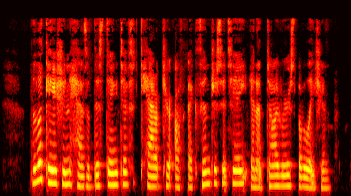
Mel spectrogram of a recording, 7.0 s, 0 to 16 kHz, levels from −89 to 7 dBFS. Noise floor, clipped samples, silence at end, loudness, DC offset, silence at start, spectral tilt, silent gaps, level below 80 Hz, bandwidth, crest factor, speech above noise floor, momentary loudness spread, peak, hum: -59 dBFS; under 0.1%; 0.45 s; -21 LUFS; under 0.1%; 0.65 s; -3.5 dB/octave; none; -70 dBFS; 11.5 kHz; 18 dB; 37 dB; 11 LU; -4 dBFS; none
